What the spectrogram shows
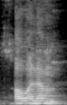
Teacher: मीम साकिन के बाद या है, इजहार शफ़ी होगा, गुन्ना नहीं होगा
